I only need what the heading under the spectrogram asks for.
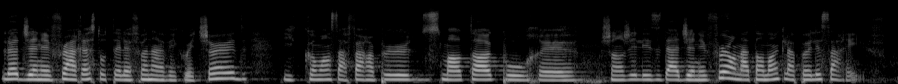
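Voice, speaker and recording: A woman with a Québécois accent telling a true crime story on stage at a live podcast taping, animated and acting out the quoted lines, with many fillers. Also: medium pitch, moderate pace. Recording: long hall reverb from a live venue.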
